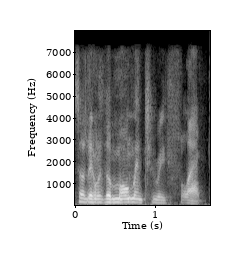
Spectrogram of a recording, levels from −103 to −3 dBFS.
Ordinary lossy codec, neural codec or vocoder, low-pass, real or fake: AAC, 48 kbps; codec, 24 kHz, 1.5 kbps, HILCodec; 7.2 kHz; fake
